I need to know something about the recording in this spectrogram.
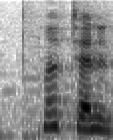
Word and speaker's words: lieutenant: your system that's crazy left tenant oh those British people making a pronunciations I know where did the F come from why is does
